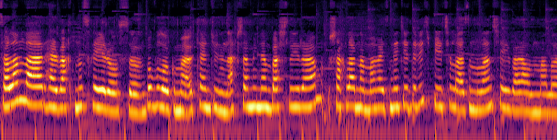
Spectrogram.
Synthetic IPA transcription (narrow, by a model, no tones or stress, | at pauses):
sɑlˠɑmlˠɑɾɦæɾvɑχt̪ʰɯnɯz̥χe̞jiɾo̞lˠsunbublˠo̞ɡumɑøt̪ʰænɟynynɑχʃɑmɯjnɑnbɑʃlˠɯjɯɾɑmuʃɑχlˠɑɾnɑnmɑɣɑzinæd͡ʒe̞d̪iɾicbiɾit͡ʃʰilˠɑːzɯmo̞lˠɑnʃejvɑɾɑlˠɯnmɑlˠɯ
